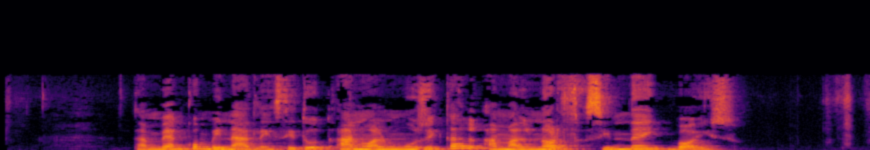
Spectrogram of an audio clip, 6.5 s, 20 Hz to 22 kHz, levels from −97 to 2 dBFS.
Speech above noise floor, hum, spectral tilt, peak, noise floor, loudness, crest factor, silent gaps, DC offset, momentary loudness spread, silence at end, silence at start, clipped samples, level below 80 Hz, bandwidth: 53 dB; none; -4.5 dB/octave; -8 dBFS; -77 dBFS; -24 LUFS; 18 dB; none; under 0.1%; 9 LU; 0.15 s; 1 s; under 0.1%; -68 dBFS; 11.5 kHz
